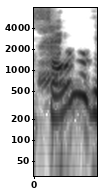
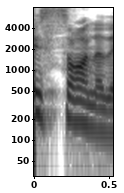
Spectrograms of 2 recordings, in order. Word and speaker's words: sauna: for the, and they don't say sauna, they say sauna.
